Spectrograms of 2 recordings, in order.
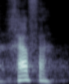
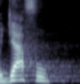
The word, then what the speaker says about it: Jaffa: Se llama Tel Aviv y a un lado está Jaffa o Yafu, como ustedes le quieran decir. Jaffa se dice con J o Yafu con Y, ¿no? pero así se pronuncia en hebreo actual, actualmente.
